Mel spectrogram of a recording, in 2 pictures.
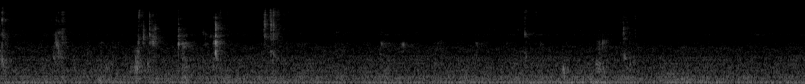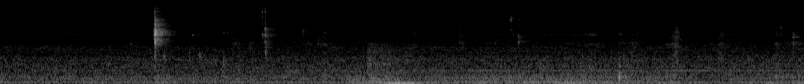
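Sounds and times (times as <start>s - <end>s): person chewing with wet clicks: 0.0s - 3.0s, 3.7s - 6.5s, 9.6s - 11.4s, 14.2s - 16.0s
low rumble: 11.4s - 16.0s.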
